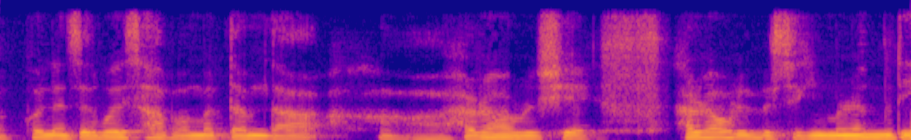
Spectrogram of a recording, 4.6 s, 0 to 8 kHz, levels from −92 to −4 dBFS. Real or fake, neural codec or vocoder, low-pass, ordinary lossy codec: fake; codec, 16 kHz, 0.8 kbps, ZipCodec; 7.2 kHz; none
